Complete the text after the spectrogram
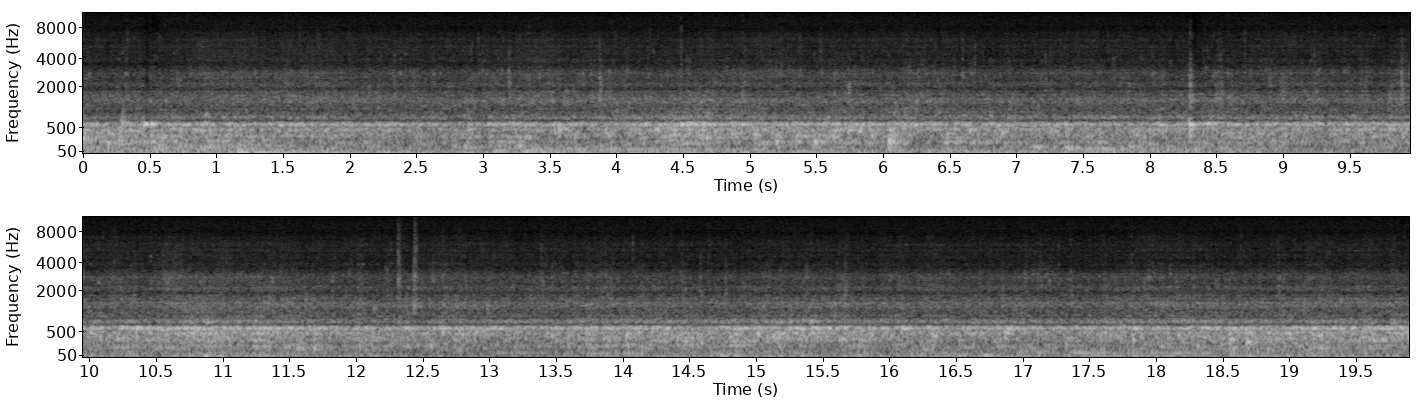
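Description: Air bubbles burble and rise underwater.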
